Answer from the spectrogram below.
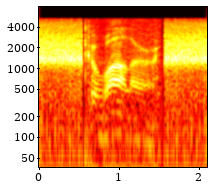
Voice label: "koala", American

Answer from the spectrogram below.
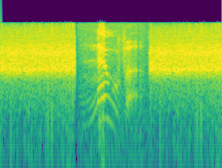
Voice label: "nova", English

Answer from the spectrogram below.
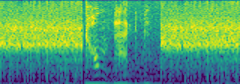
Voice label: "compact", English

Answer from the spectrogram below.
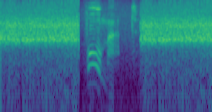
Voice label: "format", English

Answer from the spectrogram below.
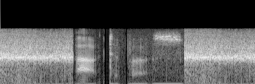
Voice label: "octopus", American

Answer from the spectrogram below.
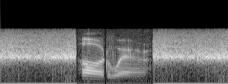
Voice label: "hardware", American

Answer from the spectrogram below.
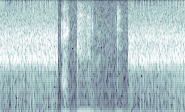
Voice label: "excellent", English

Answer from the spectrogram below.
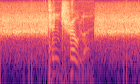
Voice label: "control", English

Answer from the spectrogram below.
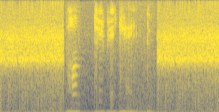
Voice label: "pontificate", English

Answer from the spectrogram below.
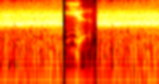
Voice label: "ear", English

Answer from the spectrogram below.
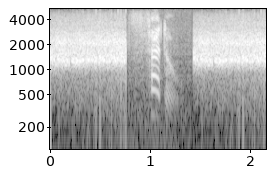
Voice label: "saddle", English

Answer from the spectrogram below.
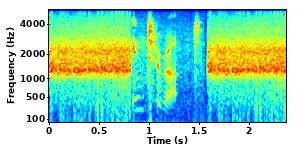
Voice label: "interrupt", English

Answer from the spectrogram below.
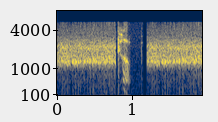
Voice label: "cup", English

